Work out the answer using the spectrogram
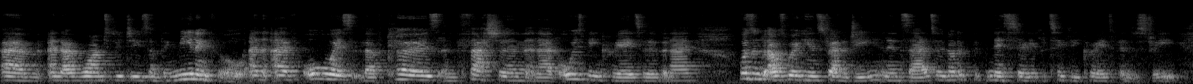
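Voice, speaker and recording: Fairly quick speech from a woman with a South African accent, medium pitch and ordinary pitch variation, over noticeable background noise with audible room echo. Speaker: secondhand fashion entrepreneur. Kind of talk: interview.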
